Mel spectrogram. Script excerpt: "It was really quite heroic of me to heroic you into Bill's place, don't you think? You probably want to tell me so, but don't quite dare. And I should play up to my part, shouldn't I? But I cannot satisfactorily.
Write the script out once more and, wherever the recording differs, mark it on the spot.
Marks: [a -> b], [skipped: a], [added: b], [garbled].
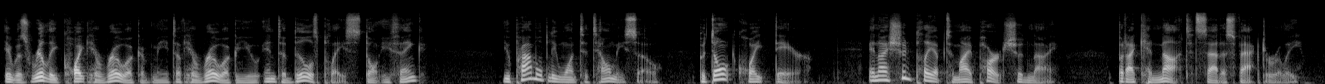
"It was really quite heroic of me to heroic you into Bill's place, don't you think? You probably want to tell me so, but don't quite dare. And I should play up to my part, shouldn't I? But I cannot satisfactorily.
